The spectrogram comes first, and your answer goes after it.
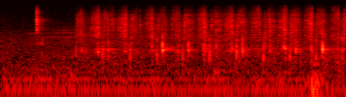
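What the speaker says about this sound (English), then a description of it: "We're pretty religious about stirring the epoxy, thoroughly mixing" Stirring freshly mixed epoxy in a cup before filleting, a quiet steady run of rhythmic scraping and rubbing strokes, close up and without talk.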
